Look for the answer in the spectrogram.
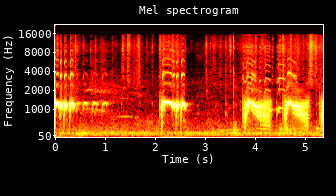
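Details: Local zebra dove with a big voice calling rivals: bursts of fast clipped coos, followed by louder drawn-out, downward-sliding notes.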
